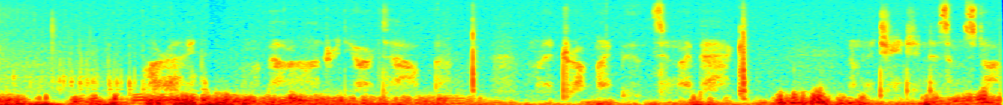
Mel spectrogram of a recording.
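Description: A man whispering close to the microphone over a loud, uneven low rumble from wind on the microphone.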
